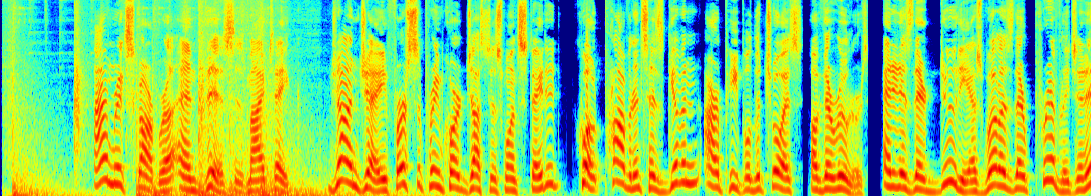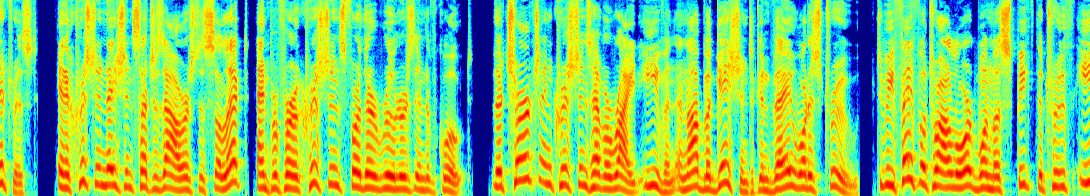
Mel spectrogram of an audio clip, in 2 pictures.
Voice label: Radio Spot; John Jay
